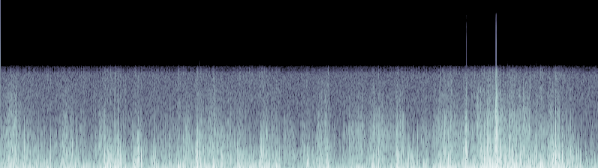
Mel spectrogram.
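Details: Strong wind buffets the microphone throughout, with low rumbling gusts and rustling, and no clear animal voice.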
